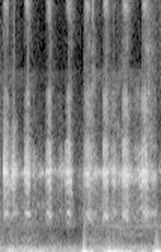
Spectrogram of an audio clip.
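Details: Evening chorus of small frogs in rice-field countryside in Cambodia: quick, shrill pulsed notes in a continuous high band, broken by several deep low thumps and a faint murmur in the background.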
